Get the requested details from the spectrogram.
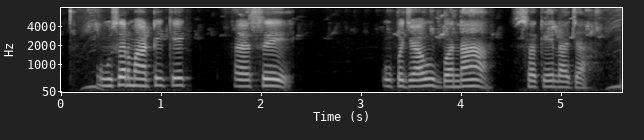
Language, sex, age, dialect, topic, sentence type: Bhojpuri, female, 25-30, Western, agriculture, question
